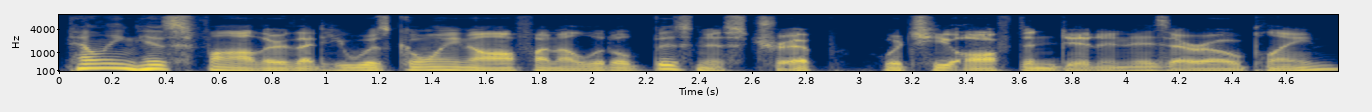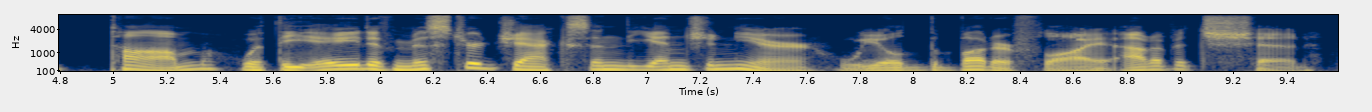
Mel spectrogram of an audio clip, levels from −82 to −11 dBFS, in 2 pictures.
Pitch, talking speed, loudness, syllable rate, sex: 110 Hz, 225 wpm, -19 LUFS, 5.6 syllables/s, male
